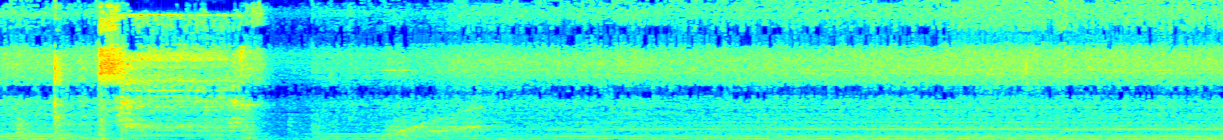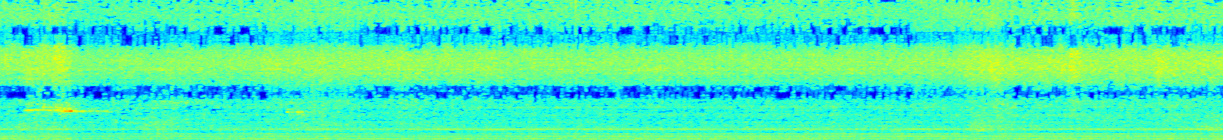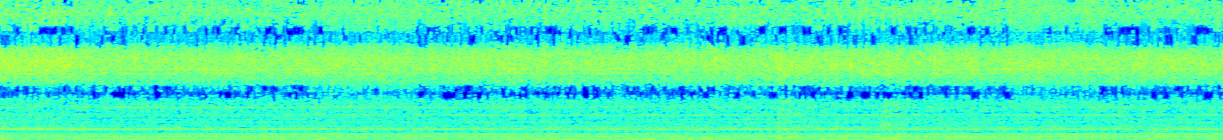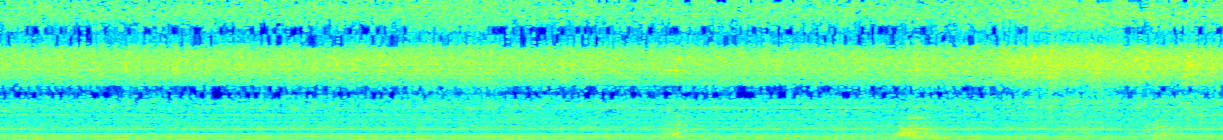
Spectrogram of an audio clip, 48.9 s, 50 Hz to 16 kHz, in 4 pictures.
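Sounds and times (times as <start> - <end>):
cnc machine cutting steel: 0.0 - 7.0.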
